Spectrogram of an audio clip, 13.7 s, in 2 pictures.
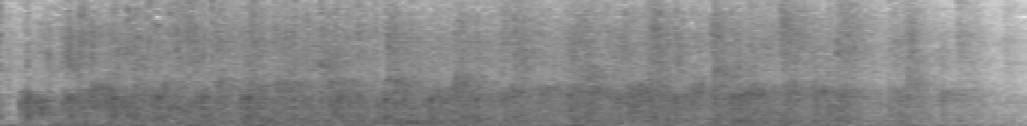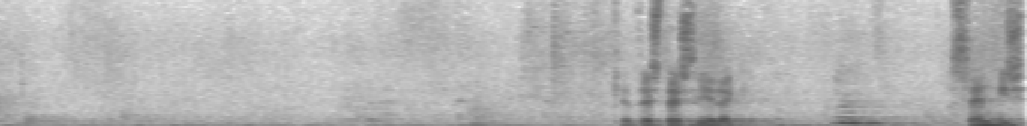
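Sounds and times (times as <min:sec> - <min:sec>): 
audience applauding: 0:00.0 - 0:07.0
speech: 0:11.1 - 0:12.2, 0:13.3 - 0:13.6.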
